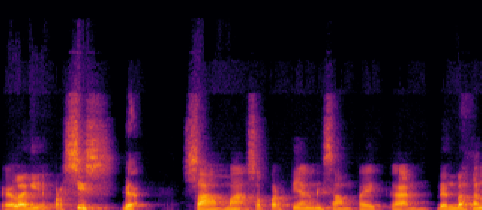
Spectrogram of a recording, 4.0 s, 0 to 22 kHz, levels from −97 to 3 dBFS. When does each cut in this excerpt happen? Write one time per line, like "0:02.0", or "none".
none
